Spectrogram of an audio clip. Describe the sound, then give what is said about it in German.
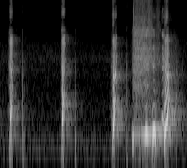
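A person's forceful, hard hiccups: three sharp, abrupt hiccups spaced about a second apart, each followed by a faint catch, then a short voiced sound at the end. “Ja, das hört sich bei dir auch immer wie die härtesten Schluckaufs der Welt an.”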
